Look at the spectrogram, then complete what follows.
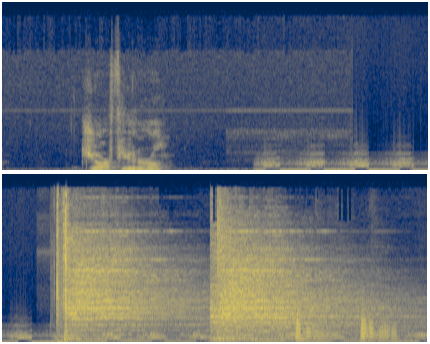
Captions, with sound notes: - It's your funeral. (suspenseful music) (loud bang)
